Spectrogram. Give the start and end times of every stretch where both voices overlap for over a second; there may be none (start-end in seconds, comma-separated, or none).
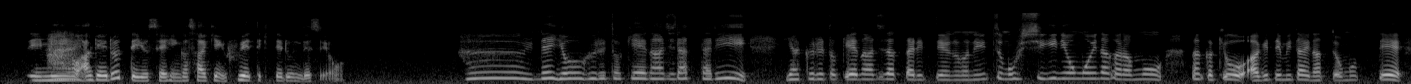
none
